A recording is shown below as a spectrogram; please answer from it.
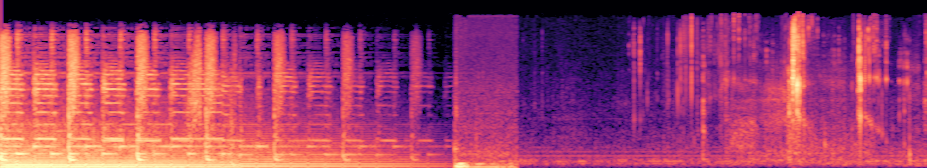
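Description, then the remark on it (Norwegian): A short musical sting fades out, then someone chews and eats morkake, a cake, while on air during a Radio Nova broadcast, with sporadic soft crunches and wet mouth clicks and no talking. “Men hva, hva er det du spiser, forresten?”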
